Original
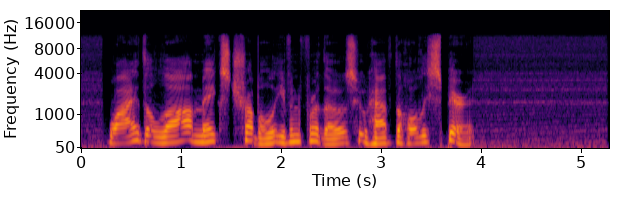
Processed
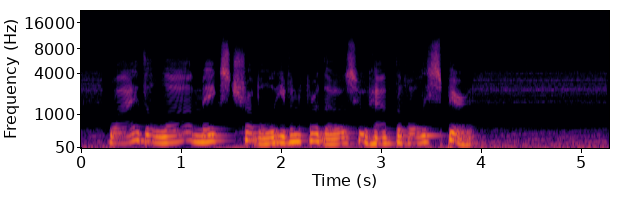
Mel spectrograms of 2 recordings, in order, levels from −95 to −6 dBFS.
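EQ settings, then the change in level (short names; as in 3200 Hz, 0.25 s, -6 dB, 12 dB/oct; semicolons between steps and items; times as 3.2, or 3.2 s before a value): elliptic band-stop 330–2200 Hz, stop band 80 dB; tape spacing loss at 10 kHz 29 dB; notches 60/120/180/240/300/360/420/480/540 Hz; 0.0 dB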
